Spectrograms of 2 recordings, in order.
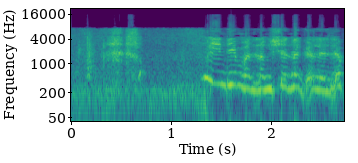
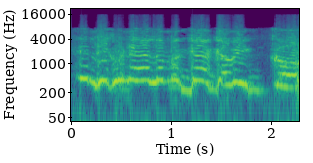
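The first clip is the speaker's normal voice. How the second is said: despairing cry; 7 semitones higher than usual. Acted. Mother despairing over daughter.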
